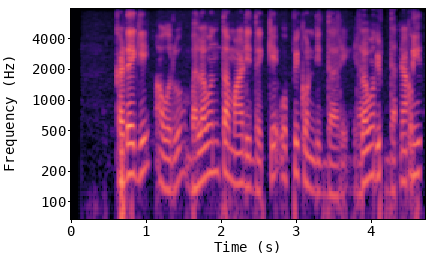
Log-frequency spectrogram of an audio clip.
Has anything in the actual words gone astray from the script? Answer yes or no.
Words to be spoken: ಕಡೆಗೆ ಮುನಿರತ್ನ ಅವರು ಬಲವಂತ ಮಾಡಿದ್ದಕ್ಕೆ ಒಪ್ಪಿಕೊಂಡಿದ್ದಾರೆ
yes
